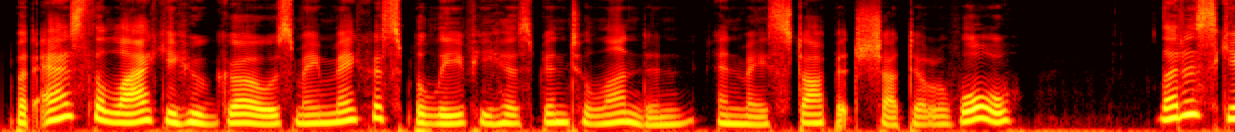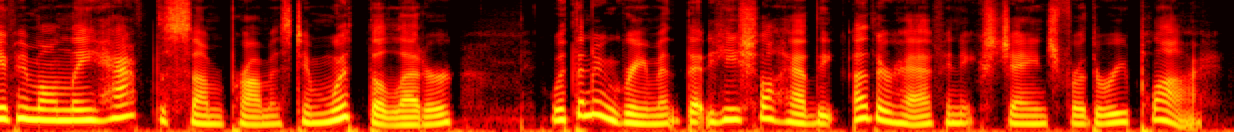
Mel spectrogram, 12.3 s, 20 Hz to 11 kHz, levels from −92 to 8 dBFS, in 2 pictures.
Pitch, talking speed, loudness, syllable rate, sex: 195 Hz, 235 wpm, -18 LUFS, 6.0 syllables/s, female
